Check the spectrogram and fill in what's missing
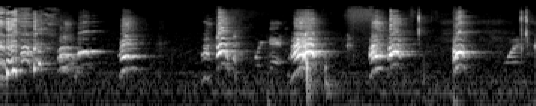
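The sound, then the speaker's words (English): About five huge dogs barking in a steady run of loud, deep barks, about a dozen in quick succession, some overlapping as if more than one dog is joining in. “Those dogs are big, too.”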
